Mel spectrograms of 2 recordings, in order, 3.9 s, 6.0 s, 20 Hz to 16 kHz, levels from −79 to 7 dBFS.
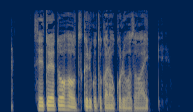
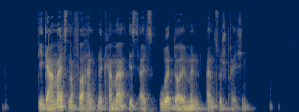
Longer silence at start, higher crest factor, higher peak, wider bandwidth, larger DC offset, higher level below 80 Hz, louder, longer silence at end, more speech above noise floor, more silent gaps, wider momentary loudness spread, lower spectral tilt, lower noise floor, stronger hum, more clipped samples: second, 0.2 s vs 0.75 s; about the same, 18 dB vs 22 dB; about the same, -2 dBFS vs 0 dBFS; about the same, 11.5 kHz vs 11.5 kHz; neither; about the same, -48 dBFS vs -44 dBFS; about the same, -19 LUFS vs -20 LUFS; about the same, 0.9 s vs 1 s; second, 46 dB vs 59 dB; neither; second, 11 LU vs 16 LU; about the same, -5.5 dB/octave vs -6.5 dB/octave; second, -64 dBFS vs -80 dBFS; neither; neither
